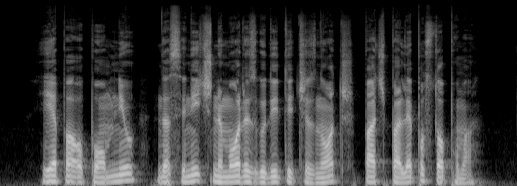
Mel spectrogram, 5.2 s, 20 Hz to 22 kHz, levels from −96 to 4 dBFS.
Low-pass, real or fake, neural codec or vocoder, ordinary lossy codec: 19.8 kHz; fake; vocoder, 44.1 kHz, 128 mel bands every 256 samples, BigVGAN v2; none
